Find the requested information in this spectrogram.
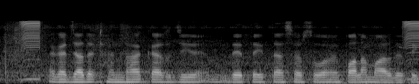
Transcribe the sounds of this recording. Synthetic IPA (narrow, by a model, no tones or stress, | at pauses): əɡəɾd͡ʒaːd̪eʈʰə̃ɳɖʱakəɾd͡ʒed̪eːt̪əit̪əsəɾsobʱamẽpaːlãmaːɾd̪et̪ə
